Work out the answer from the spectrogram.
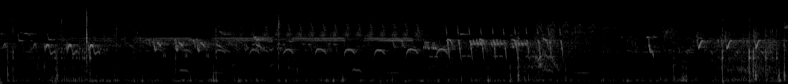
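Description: Several songbirds singing and calling together: a busy mix of high chirps and trills, with one bird repeating a short note a few times a second.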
